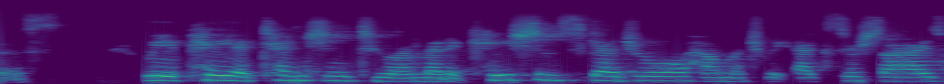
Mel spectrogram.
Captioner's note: speaking in foreign language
